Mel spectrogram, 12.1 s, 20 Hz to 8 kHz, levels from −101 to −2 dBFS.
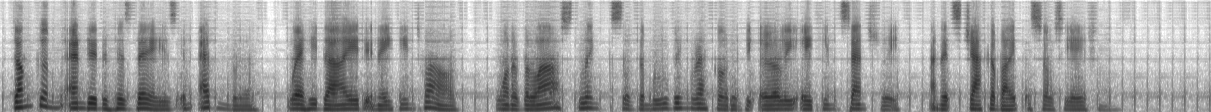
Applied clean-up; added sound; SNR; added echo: neural separator model SepFormer DNS4.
